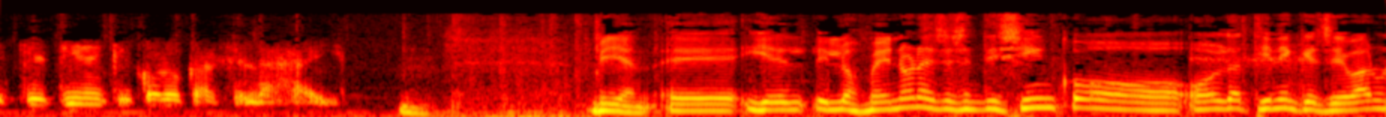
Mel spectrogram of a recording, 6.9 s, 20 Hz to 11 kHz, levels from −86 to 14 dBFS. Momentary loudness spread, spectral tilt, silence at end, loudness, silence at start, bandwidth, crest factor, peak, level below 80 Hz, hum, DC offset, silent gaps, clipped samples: 10 LU; -6.5 dB/octave; 0 s; -22 LUFS; 0 s; 8 kHz; 14 dB; -8 dBFS; -44 dBFS; none; under 0.1%; none; under 0.1%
